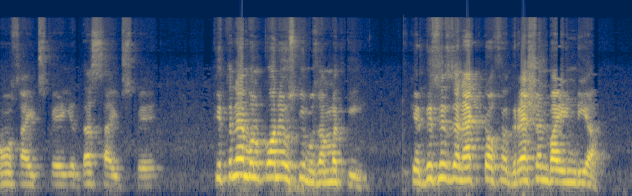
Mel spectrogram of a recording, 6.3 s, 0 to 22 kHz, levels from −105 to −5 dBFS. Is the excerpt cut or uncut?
uncut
